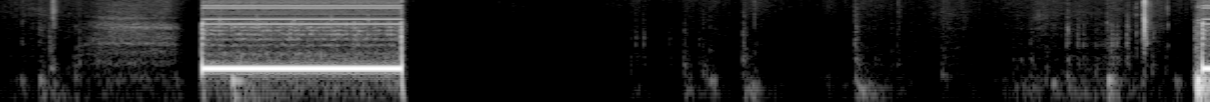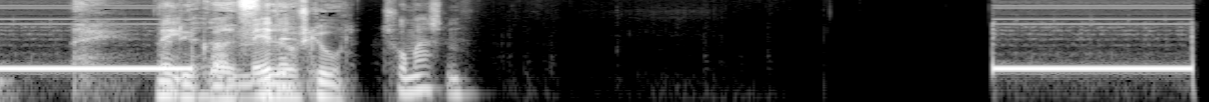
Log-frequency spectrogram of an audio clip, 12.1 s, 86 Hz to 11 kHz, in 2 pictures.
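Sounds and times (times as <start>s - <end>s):
telephone ringing tone through a loudspeaker: 1.0s - 2.1s, 6.0s - 7.2s, 11.0s - 12.0s
speech: 6.8s - 8.5s.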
